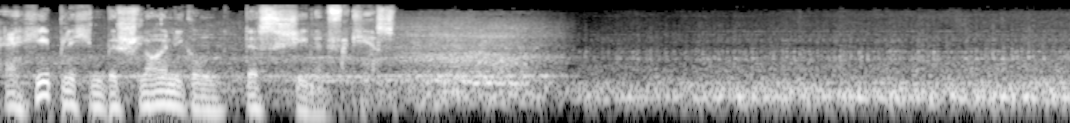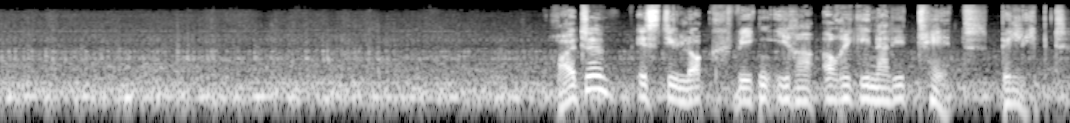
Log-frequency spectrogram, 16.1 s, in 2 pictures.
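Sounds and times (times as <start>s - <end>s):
train rushing past: 0.0s - 4.4s
train running rumble: 0.0s - 16.0s.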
